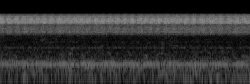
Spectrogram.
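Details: Steady, loud buzzing of cicadas in Provence, a rapid pulsing drone that never breaks, with a faint low hum beneath.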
